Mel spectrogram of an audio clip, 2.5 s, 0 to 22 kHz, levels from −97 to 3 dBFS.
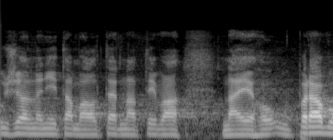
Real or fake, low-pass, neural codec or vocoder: real; 9.9 kHz; none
